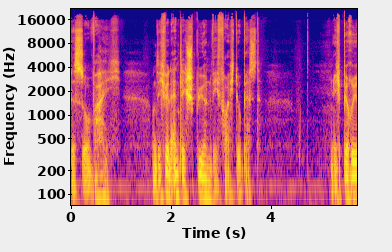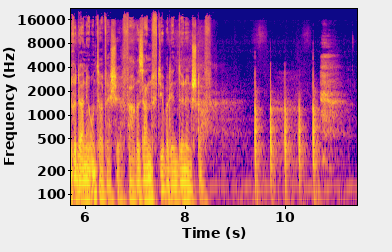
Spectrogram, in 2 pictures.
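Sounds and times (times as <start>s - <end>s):
speech: 0.0s - 1.0s, 1.6s - 3.8s, 5.2s - 8.6s
soft hiss: 0.0s - 9.7s
knocking on a wooden door: 9.4s - 10.7s.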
